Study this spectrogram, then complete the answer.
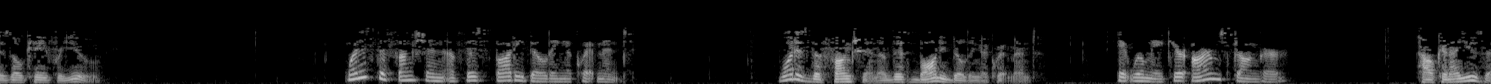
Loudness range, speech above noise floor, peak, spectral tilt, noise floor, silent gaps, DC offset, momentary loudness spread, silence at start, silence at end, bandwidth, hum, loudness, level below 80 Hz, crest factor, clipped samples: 5 LU; 46 dB; -4 dBFS; -5 dB/octave; -71 dBFS; none; under 0.1%; 14 LU; 0 s; 0 s; 5.6 kHz; none; -25 LUFS; -60 dBFS; 24 dB; under 0.1%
